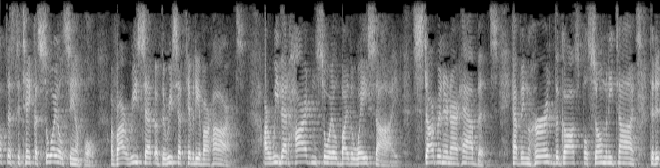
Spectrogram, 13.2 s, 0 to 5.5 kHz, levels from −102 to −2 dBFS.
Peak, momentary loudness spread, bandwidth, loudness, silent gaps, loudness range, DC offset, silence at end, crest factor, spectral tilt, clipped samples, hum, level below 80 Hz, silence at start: 0 dBFS; 9 LU; 5.4 kHz; -17 LUFS; none; 1 LU; under 0.1%; 0 s; 18 dB; -7.5 dB/octave; under 0.1%; none; -52 dBFS; 0 s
